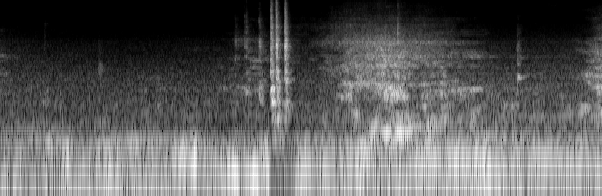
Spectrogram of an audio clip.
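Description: TVS King auto-rickshaw engine running steadily as the bajaj pulls over and comes to a stop. A rushing noise swells and fades around the middle.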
